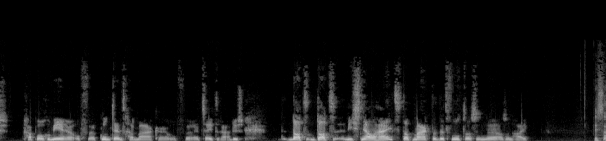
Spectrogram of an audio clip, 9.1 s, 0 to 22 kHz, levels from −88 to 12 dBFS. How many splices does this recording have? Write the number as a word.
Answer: zero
